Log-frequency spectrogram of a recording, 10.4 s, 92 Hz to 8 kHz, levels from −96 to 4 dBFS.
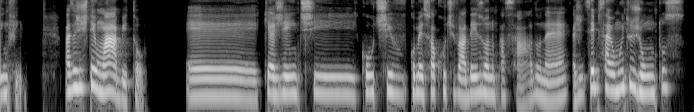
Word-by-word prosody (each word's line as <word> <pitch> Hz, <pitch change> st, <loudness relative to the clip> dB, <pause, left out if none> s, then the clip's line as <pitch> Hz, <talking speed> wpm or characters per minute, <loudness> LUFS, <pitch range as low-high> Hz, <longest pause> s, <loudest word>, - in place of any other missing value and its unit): enfim. 190 Hz, +1 st, -4 dB, 0.6 s
Mas 210 Hz, +2 st, +3 dB
a 240 Hz, -, +6 dB
gente 245 Hz, 0 st, +2 dB
tem 265 Hz, -3 st, +4 dB
um 205 Hz, -4 st, +3 dB
hábito, 170 Hz, -9 st, +5 dB, 0.6 s
eh, 170 Hz, -2 st, -1 dB
que -, -, -2 dB
a 190 Hz, -, +4 dB
gente 185 Hz, 0 st, -2 dB
cultiv 200 Hz, -1 st, -2 dB
começou 195 Hz, -1 st, 0 dB
a -, -, 0 dB
cultivar 190 Hz, -4 st, -2 dB
desde 190 Hz, +2 st, +1 dB
o -, -, +3 dB
ano 185 Hz, -1 st, -1 dB
passado, 170 Hz, 0 st, -7 dB
né, 155 Hz, +2 st, -3 dB
a -, -, -6 dB
gente 185 Hz, +5 st, -8 dB
sempre 240 Hz, 0 st, +3 dB
saiu 225 Hz, -3 st, +2 dB
muito 245 Hz, +4 st, 0 dB
juntos, 205 Hz, +3 st, -1 dB
185 Hz, 150 wpm, -22 LUFS, 175-200 Hz, 0.6 s, a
